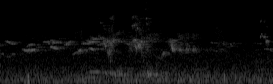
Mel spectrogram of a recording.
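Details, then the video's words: Two pet birds chirping: soft, quick high twittering notes, some short rising and falling whistles, tumbling over one another with little pause, quiet against a faint steady background hiss. "making kissing sounds and chirping"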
